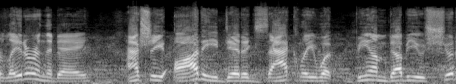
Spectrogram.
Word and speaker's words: Audi: Audi, also known as Audi. Audi, let's say it. That's how you pronounce it in Ohio. But hey, the German execs were all in town, so it's Audi.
